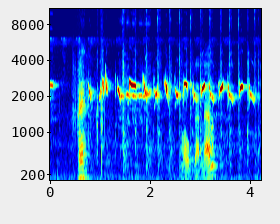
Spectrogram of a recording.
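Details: Large-bodied greater green leafbird whose voice is used to stir lazy birds into singing. It pours out a steady chain of bright, high whistled notes, while a human voice speaks briefly over the song.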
